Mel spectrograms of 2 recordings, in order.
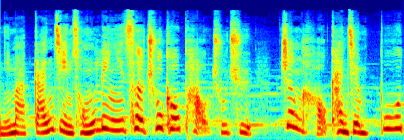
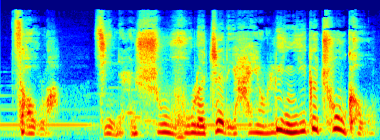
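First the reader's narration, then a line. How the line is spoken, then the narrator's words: Low voice. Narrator (Chinese): 他低声说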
